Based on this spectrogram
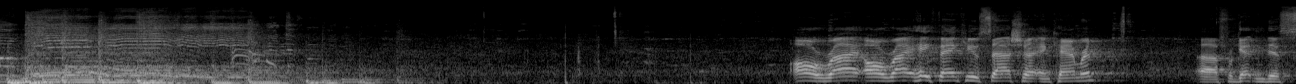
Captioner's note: cheering and applause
